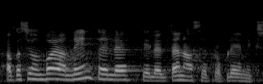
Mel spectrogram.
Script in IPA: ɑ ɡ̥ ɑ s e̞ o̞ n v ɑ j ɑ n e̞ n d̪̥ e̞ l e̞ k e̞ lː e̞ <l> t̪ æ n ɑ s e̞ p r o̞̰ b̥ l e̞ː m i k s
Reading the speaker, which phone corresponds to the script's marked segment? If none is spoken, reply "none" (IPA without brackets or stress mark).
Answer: l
